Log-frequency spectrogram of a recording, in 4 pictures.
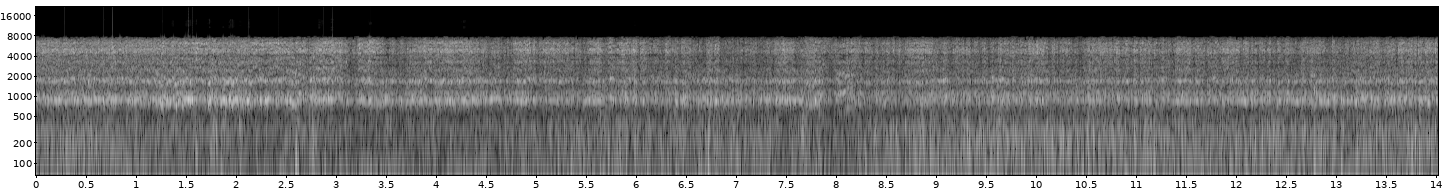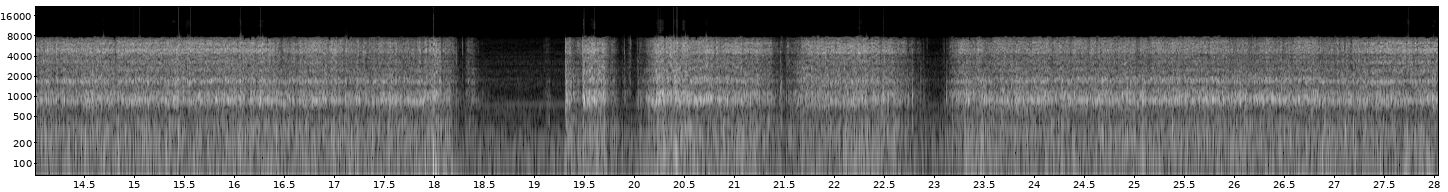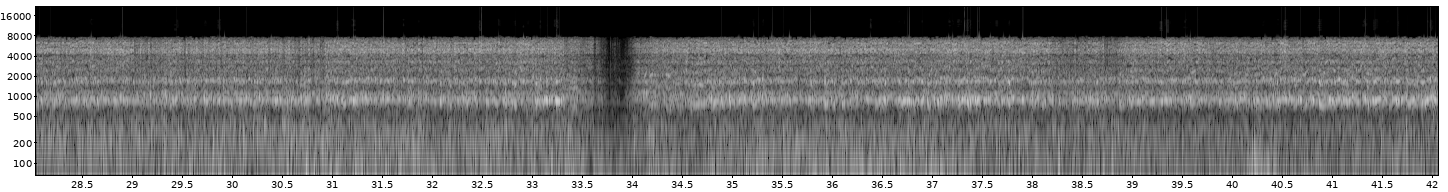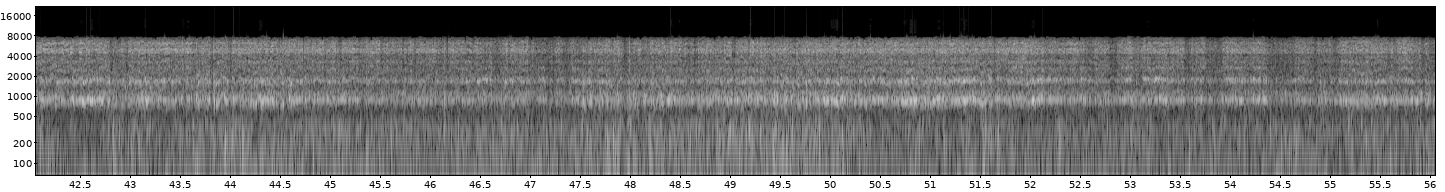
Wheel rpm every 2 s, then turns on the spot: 220, 230, 230, 200, 230, 230, 230, 210, 190, 60, 150, 120, 190, 200, 230, 230, 140, 210, 220, 220, 220, 210, 220, 220, 230, 220, 230, 230.
none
